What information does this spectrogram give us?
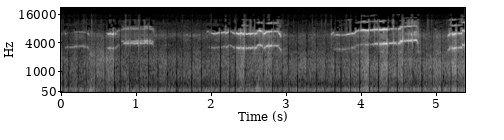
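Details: Bald eaglet being fed at a Southwest Florida nest, 15 March 2024, after both parents bring turtles. High, thin, whistled calls, each a long level or gently rising note, repeated in quick series over a steady low rumble.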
